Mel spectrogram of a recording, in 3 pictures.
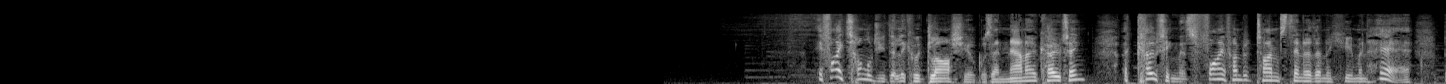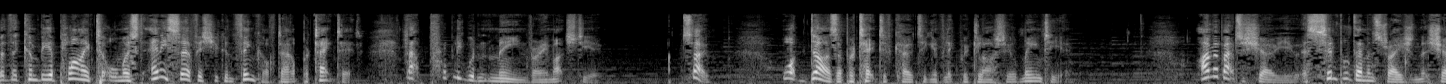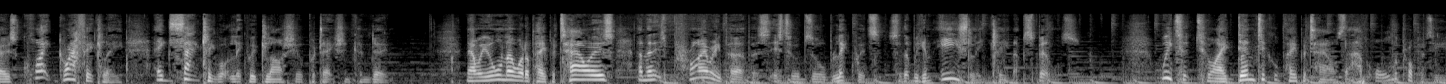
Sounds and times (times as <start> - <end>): Music: 6.8 - 43.3
Speech: 8.2 - 20.5, 21.2 - 21.6, 22.3 - 25.2, 26.4 - 32.9, 33.6 - 39.7, 40.5 - 43.3.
